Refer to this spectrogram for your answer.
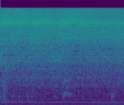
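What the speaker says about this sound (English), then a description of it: "We're going to saute those until they're nice and tender" Onions sautéing in a pan as part of a chicken cacciatore, giving a steady, loud hiss and sizzle with no break, close up and without talk.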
